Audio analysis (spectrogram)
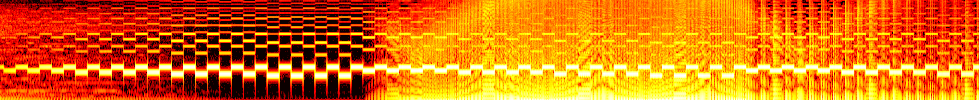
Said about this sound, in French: Tout part d'une onde sinusoïdale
